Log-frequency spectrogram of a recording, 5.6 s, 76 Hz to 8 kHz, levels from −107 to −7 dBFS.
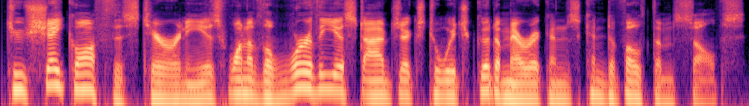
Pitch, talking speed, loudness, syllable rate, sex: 115 Hz, 190 wpm, -20 LUFS, 5.6 syllables/s, male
